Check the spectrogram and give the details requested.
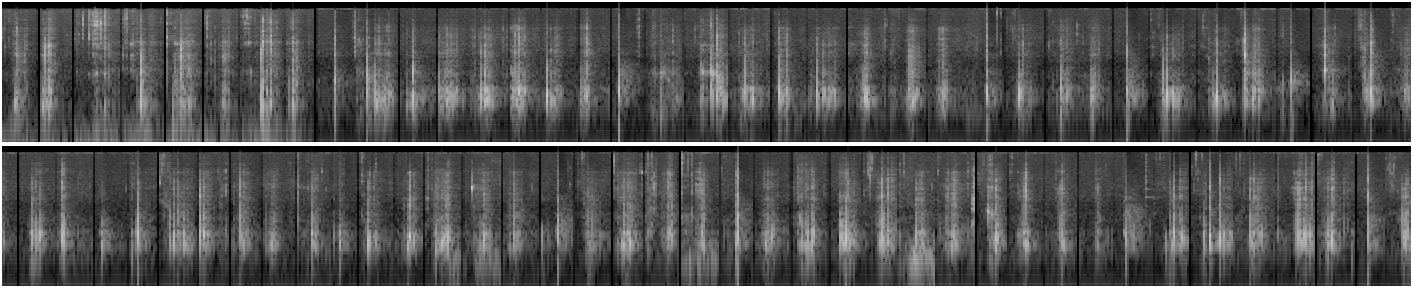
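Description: Close-miked chewing of shortbread cookie spread with clay paste, an even rhythm of about two chews a second. The first few seconds have a crunchier bite.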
